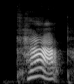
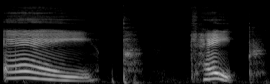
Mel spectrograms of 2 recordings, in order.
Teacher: now we went from short with the AH to the long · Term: long vowel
